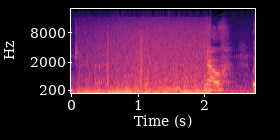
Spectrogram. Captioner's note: Static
